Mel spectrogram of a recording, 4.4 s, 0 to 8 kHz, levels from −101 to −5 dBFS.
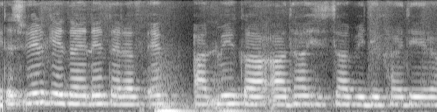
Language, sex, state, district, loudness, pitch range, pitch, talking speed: Hindi, female, Arunachal Pradesh, Papum Pare, -15 LUFS, 210-230 Hz, 215 Hz, 180 wpm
